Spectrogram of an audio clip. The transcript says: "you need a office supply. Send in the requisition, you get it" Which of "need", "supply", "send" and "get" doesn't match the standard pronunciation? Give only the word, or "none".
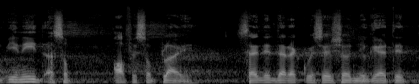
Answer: none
